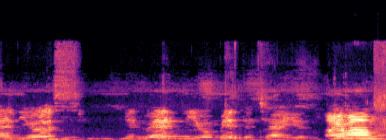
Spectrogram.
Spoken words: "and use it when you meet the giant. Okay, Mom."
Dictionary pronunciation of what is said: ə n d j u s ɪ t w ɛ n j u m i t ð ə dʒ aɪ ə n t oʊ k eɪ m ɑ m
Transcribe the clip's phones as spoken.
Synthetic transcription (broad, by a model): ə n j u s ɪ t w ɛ n j u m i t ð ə tʃ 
